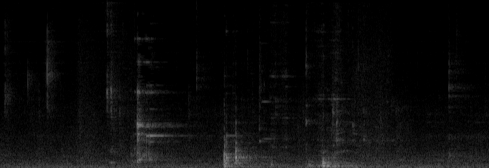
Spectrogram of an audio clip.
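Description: Glass bottles clink together.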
